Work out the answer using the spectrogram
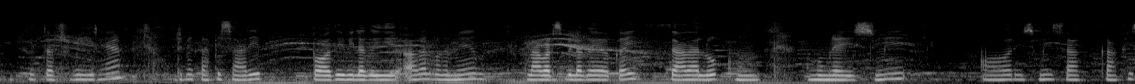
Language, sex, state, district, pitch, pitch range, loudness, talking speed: Hindi, female, Bihar, Araria, 220 Hz, 215-230 Hz, -27 LUFS, 160 wpm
